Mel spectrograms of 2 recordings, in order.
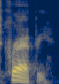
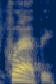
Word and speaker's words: crappie: Now, listen, it's crappy. I know you I know you're from Mississippi and all that and you guys all say it wrong once you get outside of Georgia. It's crappy.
